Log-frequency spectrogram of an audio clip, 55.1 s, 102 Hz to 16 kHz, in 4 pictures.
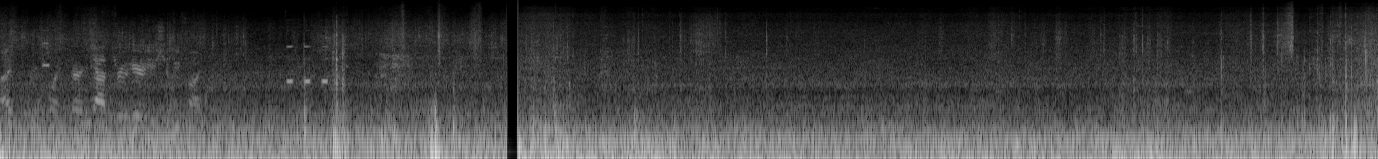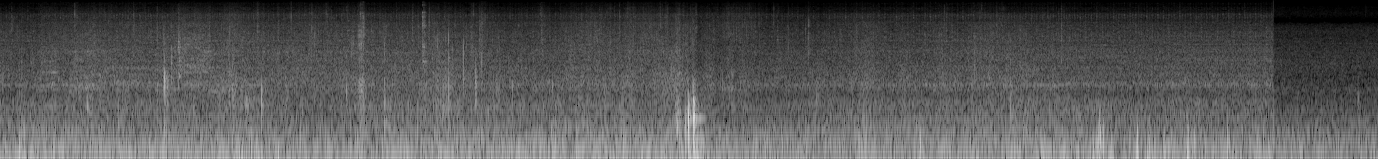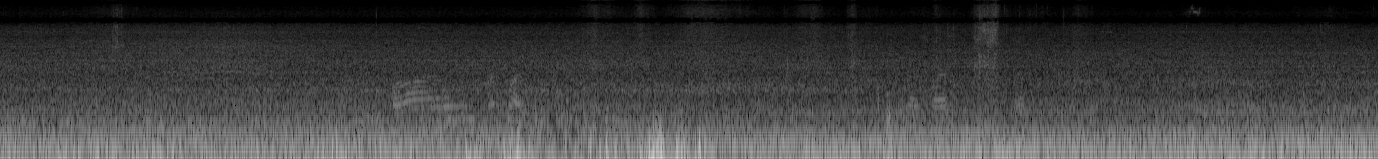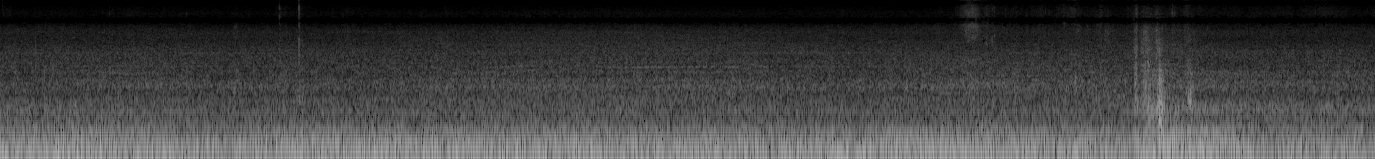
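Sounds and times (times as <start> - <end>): truck engine low rumble: 0.0 - 55.0
truck knocking over rocks: 12.5 - 26.5, 52.1 - 53.9.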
